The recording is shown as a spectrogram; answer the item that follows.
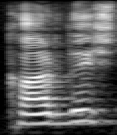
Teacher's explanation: bu kalınla başlamış, inceyle bitmiş. Dolayısıyla büyük ünlü uyumuna aykırıdır.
